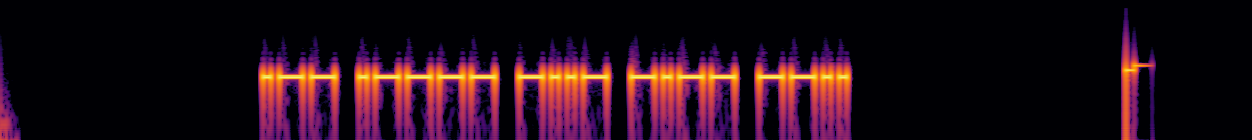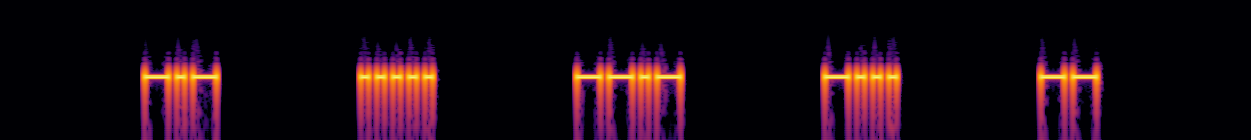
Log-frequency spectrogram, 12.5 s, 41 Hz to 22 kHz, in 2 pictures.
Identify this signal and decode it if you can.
Morse code, heard as a keyed tone, about 28 wpm, spaced as for 15 wpm, 700 Hz. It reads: W1XYZ K5QBM
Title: USA Call Signs - 5 Characters - 6x Character Spacing - 30wpm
